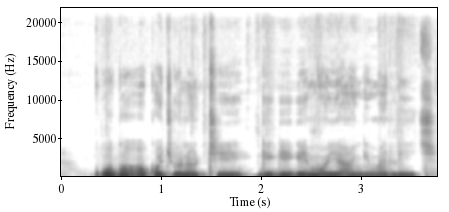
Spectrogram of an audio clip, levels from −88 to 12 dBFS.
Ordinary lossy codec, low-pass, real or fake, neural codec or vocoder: none; none; real; none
